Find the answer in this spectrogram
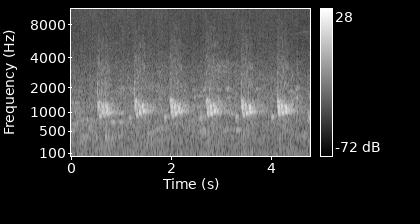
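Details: Blue-throated barbet calling: a mid-pitched, slightly descending note repeated steadily about every 0.7 seconds, six times, over a faint hissing background.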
